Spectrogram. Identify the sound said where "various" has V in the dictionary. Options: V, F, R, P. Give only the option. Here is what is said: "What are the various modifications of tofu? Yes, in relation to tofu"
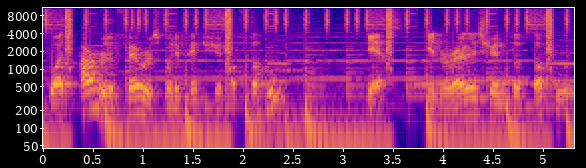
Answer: F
